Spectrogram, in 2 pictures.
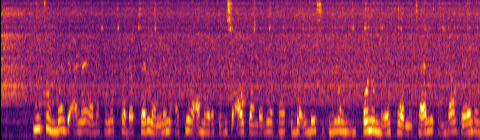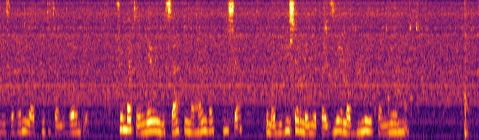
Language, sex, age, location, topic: Swahili, female, 25-35, Nairobi, health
